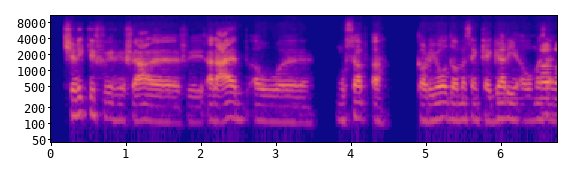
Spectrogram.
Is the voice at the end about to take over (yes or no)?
yes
